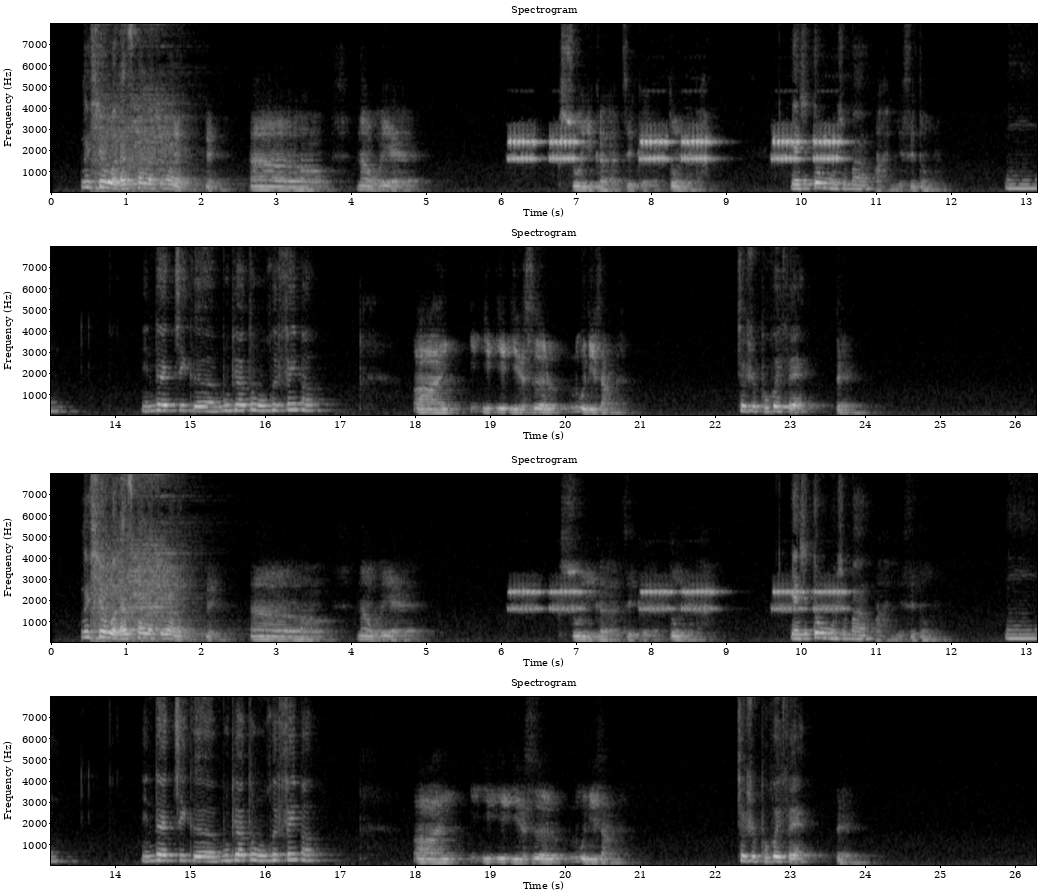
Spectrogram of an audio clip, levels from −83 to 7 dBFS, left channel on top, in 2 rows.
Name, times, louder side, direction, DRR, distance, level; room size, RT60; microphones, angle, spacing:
voice 1, 0.4-1.7 9.9-11.0 12.7-13.2 14.3-16.7 22.3-23.2, right 1 dB, 15° right, 0.5 m, -24 dB
sound 1, 0.5-2.3, right 3 dB, 40° right, 1.0 m, -35 dB
voice 2, 2.6-3.6 4.1-4.9 6.8-8.8 11.0-11.8 18.0-20.8 23.6-23.8, equal, 55° left, 1.4 m, -29 dB
sound 2, 6.1-7.1 7.8-8.8 9.6-10.6, left 8 dB, 85° left, 0.8 m, -24 dB
19.0 x 7.2 x 3.4 m
head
